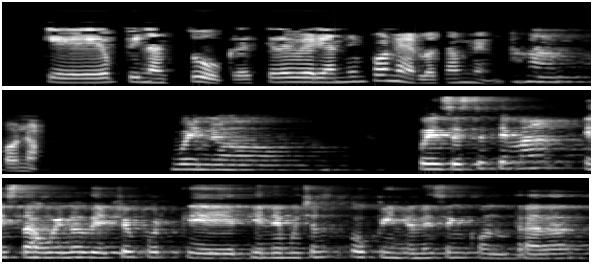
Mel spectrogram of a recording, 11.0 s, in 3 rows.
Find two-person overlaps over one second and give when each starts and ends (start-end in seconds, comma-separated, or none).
none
